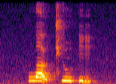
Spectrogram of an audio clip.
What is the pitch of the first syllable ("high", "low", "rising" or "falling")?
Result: falling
